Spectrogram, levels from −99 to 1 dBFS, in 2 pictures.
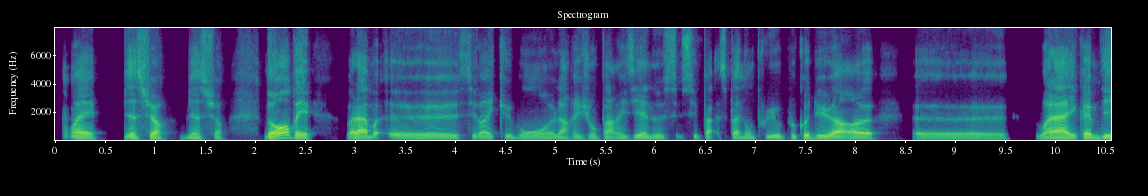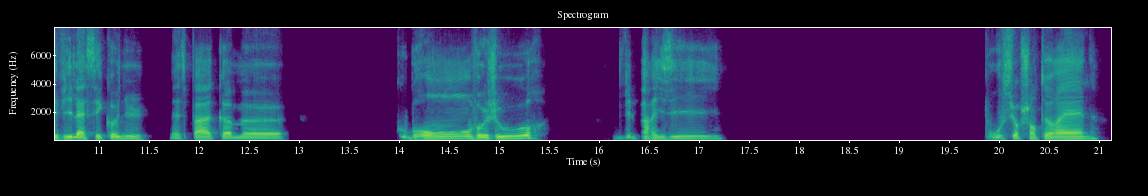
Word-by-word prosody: Ouais, 115 -4 +2 0.2
bien 110 0 +1
sûr, 105 - +1
bien 95 -1 -3
sûr. - - -6 0.4
Non, 185 +3 +9
beh, 110 - +2 0.3
voilà 125 -1 +6
moi, 115 - -3
heu, 95 -3 -2
c'est 105 - -10
vrai 105 +1 -2
que, 100 - -11
bon, 100 0 -4
heu, - - -5
la 90 -1 -2
région 95 +3 -8
parisienne, 100 +1 -3
c - - -13
c'est - - -10
pas 85 - -4
non 95 0 -5
plus 110 +1 -3
peu 100 +3 -8
connu, 135 +3 +2
hein, 125 +1 +4 0.4
heu, 85 -2 -5 0.3
voilà, 110 0 +6
il 100 - +2
y - - 0
a - - -4
quand - - +2
même 110 0 +2
des 115 -1 +4
villes 125 +1 +2
assez 115 -1 +2
connues, 135 -6 -2 0.2
n'est-ce 95 0 -8
pas? 125 +2 +2
Comme, 105 -4 -1
heu 95 -1 0 1.1
Coubron, 130 +7 +1
Vaujours, 140 +8 +2 0.7
Villeparisis 130 +7 -5 2.6
Brou-Sur-Chantereine 130 +4 +1
110 Hz, 130 wpm, -23 LUFS, 95-130 Hz, 2.6 s, Non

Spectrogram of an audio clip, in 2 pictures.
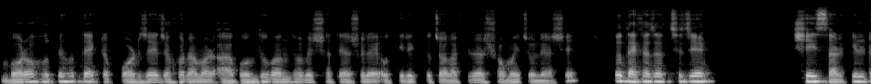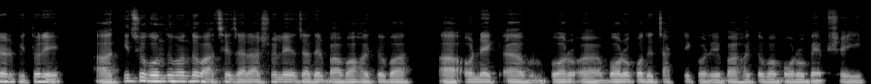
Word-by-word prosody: বড় 105 +3 +3
হতে, 115 +1 -2
হতে 125 0 -3
একটা 115 -1 -6
পর্যায়ে 100 +2 -1
যখন 105 +2 -3
আমার 100 0 -1 0.2
আ - - 0
বন্ধু-বান্ধবের 105 +1 -1
সাথে 100 -2 -9
আসলে 105 +3 -2
অতিরিক্ত 100 +2 -5
চলাফেরার 95 +1 -2
সময় 100 +2 -2
চলে 85 -2 -1
আসে। 85 - -7 0.4
তো - - +3
দেখা 120 +2 +4
যাচ্ছে 125 +1 +1
যে, 130 - +7 1.0
সেই 130 -1 +6
সার্কেলটার 120 +3 +2
ভিতরে 115 +3 +3 0.5
আ - - +3 0.2
কিছু 150 +3 -1
বন্ধু-বান্ধব 140 -1 +5
আছে, 100 +4 -4
যারা 105 0 +1
আসলে 110 +3 -1 0.2
যাদের 100 +1 +1
বাবা 100 +2 +1
হয়তোবা 100 +1 0 0.5
আ - - +3 0.2
অনেক 105 -1 +1 0.2
আ - - +2 0.4
বড় 100 0 +2 0.2
আ - - +2 0.2
বড় 100 +1 +3
পদে 100 -1 +2
চাকরি 100 +1 -8
করে 95 0 -1
বা, 100 - 0
হয়তোবা 100 0 0
বড় 95 +1 +2
ব্যবসায়ী। 95 +1 -2
105 Hz, 155 wpm, -22 LUFS, 100-115 Hz, 1.0 s, যে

